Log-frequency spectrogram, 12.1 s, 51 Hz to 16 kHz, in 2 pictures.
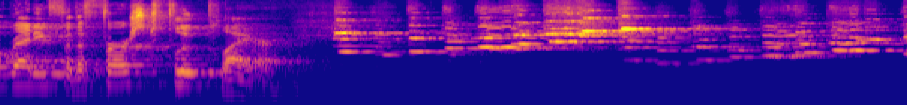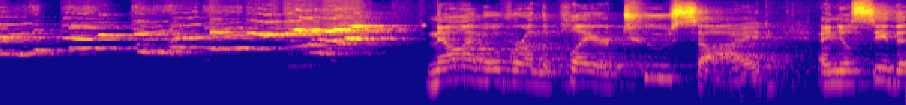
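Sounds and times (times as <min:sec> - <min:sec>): flute melody: 0:02.2 - 0:08.9.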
